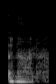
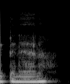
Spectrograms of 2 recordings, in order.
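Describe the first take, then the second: First: Said in the usual way. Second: "banana" said the American way, middle vowel as in "cat"; American-accented "banana"; American pronunciation. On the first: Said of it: "other silly ways to say". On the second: Shown as a demonstration. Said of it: "That's very American".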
